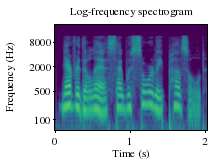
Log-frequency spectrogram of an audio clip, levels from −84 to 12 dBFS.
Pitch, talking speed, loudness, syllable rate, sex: 195 Hz, 150 wpm, -20 LUFS, 5.8 syllables/s, female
